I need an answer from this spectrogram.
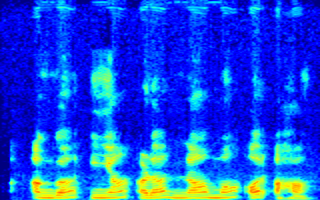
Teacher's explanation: जब हम इन ध्वनियों को उच्चारित करते हैं तो हमारे नाक पर अधिक जोर पड़ता है। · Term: नासिका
